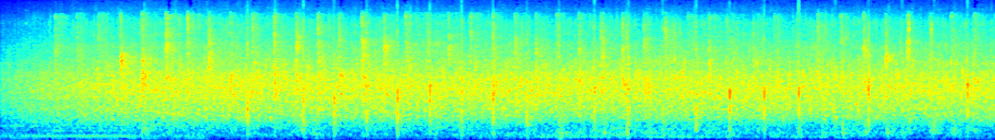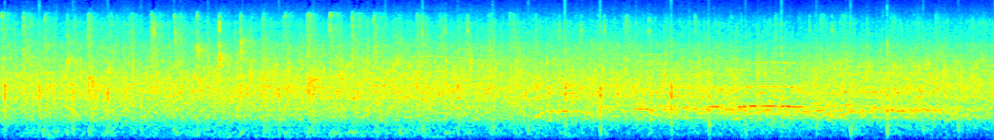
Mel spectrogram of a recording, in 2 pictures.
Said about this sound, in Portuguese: Muito obrigado, Bibi Ferreira. Viva Bibi! Aplausos em cena aberta para Bibi Ferreira.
